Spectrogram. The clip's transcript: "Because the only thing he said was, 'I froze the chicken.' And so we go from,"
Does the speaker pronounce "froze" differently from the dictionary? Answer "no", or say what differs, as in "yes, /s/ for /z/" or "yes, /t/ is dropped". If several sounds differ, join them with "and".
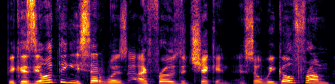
no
